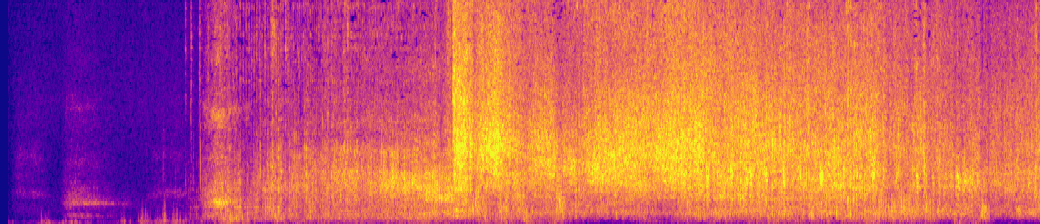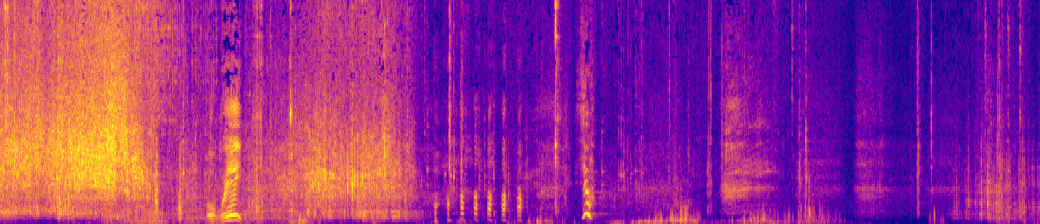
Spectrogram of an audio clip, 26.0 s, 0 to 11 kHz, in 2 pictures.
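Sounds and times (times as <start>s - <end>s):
wind rushing on microphone: 0.2s - 23.9s
wheels rolling on asphalt: 0.8s - 26.0s.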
